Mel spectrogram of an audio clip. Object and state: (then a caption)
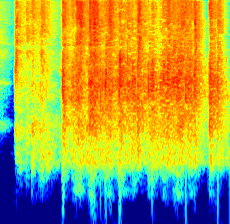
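Aerosol spray can with mixing ball rattling inside. An aerosol can of floral color spray paint is shaken, and the small mixing ball inside rattles in quick, bright clicks over a continuous high, hissy clatter. The ball stirs the contents so the can gives an even spray.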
